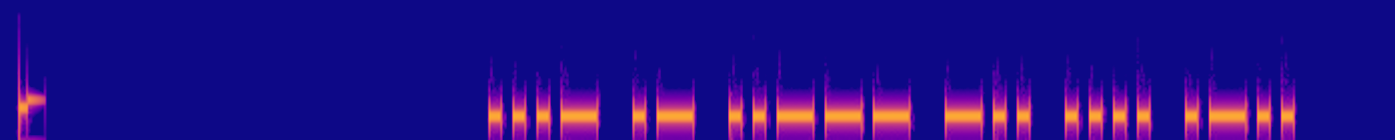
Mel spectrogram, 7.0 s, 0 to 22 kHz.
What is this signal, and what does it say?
Morse code, heard as a keyed tone, about 20 wpm, 700 Hz. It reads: VA2DHL
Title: DXCC-100 Call Signs - 6 Characters - 20wpm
